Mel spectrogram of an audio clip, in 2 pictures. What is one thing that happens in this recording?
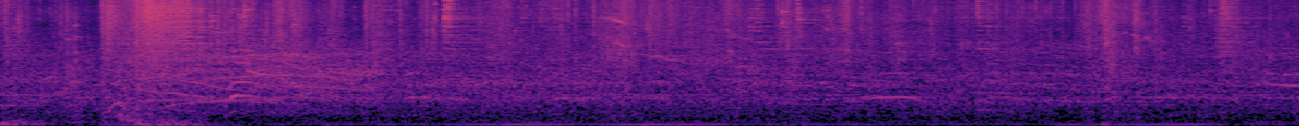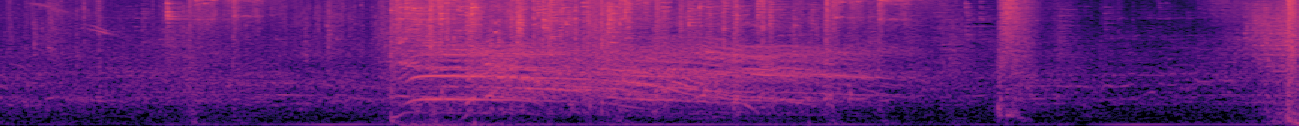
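Game battle sounds clash and ring.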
